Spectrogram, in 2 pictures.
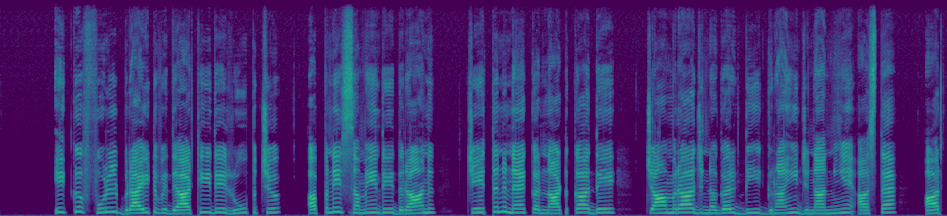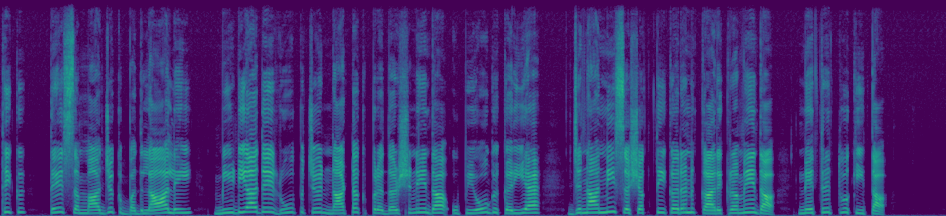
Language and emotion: Dogri, neutral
